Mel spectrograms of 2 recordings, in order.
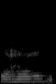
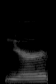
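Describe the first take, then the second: First: The words are said fully as two separate words. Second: The words are squeezed into one short slang form.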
